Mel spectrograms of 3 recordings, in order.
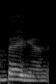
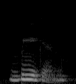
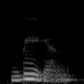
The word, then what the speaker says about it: vegan: next we have vegan with stress on the first syllable it's not vegan it's vegan vegan vegan and this refers to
